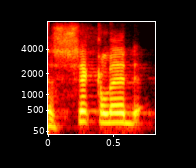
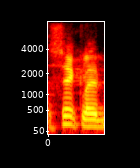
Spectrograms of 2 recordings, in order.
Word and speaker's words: cichlid: Tonight, making babies, the cichlid fish. I would not pronounce it cichlid, but that's what they do, so it's called cichlid.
